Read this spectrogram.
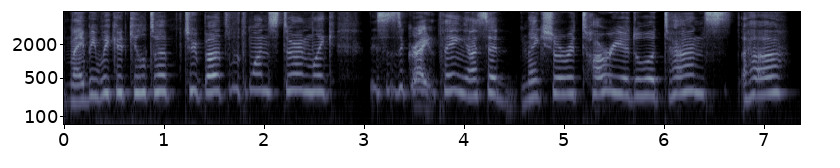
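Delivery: high, loud pleading confession; wailing mother. Acted. Mother wails her confession.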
